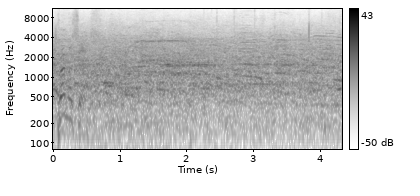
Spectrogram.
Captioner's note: crowd chattering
